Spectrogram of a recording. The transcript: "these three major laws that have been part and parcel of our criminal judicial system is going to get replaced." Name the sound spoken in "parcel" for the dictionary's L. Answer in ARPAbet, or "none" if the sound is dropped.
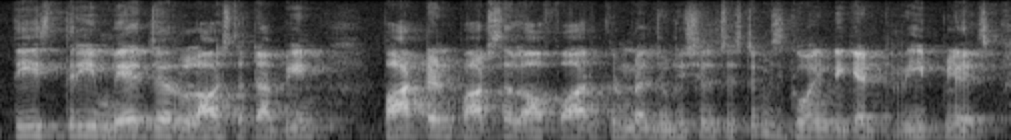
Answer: L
